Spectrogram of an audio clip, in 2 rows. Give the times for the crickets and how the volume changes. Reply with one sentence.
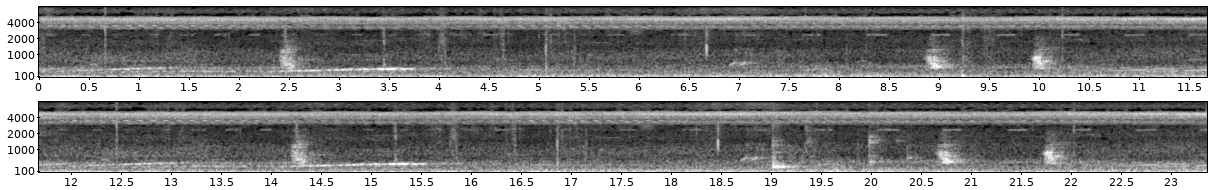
You can hear the crickets from 0.0 to 23.3 s, at a steady volume.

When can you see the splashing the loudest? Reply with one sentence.
The loudest moment of the splashing is at 19 seconds.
